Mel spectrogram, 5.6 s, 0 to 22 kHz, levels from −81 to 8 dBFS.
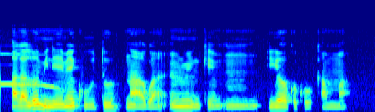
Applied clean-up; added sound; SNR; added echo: none; Bird; 14 dB; none.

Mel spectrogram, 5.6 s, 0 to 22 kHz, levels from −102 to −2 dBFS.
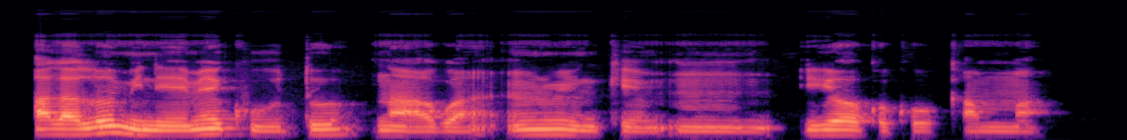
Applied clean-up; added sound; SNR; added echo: none; none; none; none.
